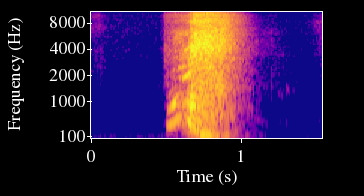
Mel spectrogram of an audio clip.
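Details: Induced sneeze into a tissue: single loud sneeze, slightly muffled as if into a tissue; sneezing.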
